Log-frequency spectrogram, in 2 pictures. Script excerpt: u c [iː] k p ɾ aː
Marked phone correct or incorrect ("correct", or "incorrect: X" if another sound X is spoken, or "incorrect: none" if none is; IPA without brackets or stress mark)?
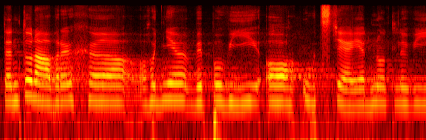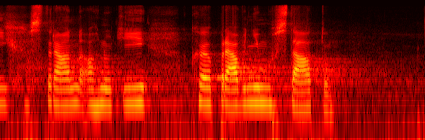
correct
